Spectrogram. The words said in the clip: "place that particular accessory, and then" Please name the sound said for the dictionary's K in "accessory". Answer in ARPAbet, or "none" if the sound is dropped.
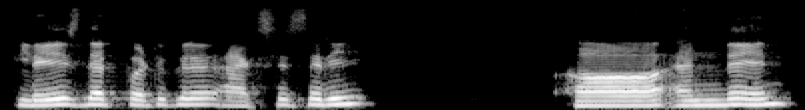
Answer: K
